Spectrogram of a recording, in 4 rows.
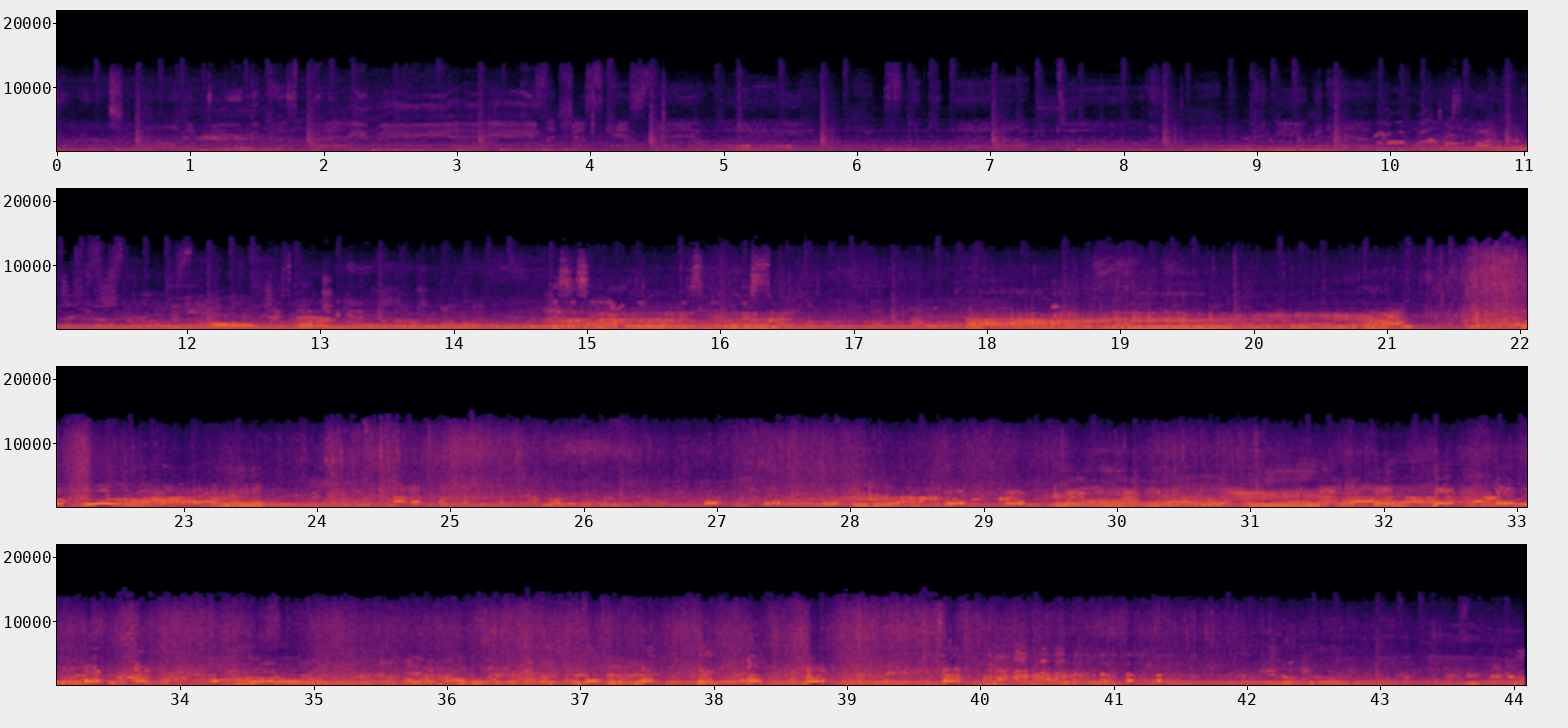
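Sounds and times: boat motor whining: 0:00.0 - 0:44.0
passengers exclaiming: 0:00.0 - 0:44.0
steady hum: 0:00.0 - 0:44.0
water splashing: 0:00.0 - 0:44.0
rising and falling cries: 0:08.8 - 0:44.0.

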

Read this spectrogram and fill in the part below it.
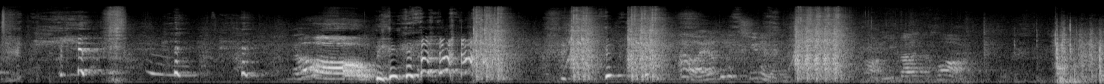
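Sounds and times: laughter: 0:00.0 - 0:02.7, 0:03.8 - 0:04.8, 0:05.5 - 0:06.6
toy blaster firing: 0:04.7 - 0:06.7, 0:07.9 - 0:08.6.

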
